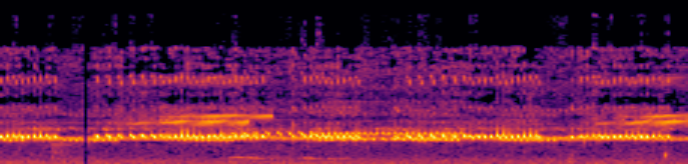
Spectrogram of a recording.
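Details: On New Zealand's Aroha Island in the evening, crickets keep up a shrill pulsing trill with rapid beat-like pulses, joined by brief higher chirping phrases and a faint distant whistle-like note.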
